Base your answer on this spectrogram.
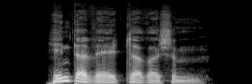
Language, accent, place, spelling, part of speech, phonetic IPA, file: German, Germany, Berlin, hinterwäldlerischem, adjective, [ˈhɪntɐˌvɛltləʁɪʃm̩], De-hinterwäldlerischem.ogg
- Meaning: strong dative masculine/neuter singular of hinterwäldlerisch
